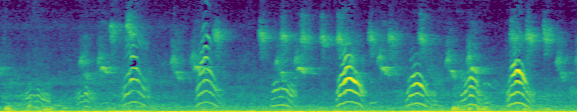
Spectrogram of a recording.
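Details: Little abandoned kittens giving loud, arching, harmonic-rich mews spaced about every second, sharp and clear above a persistent deep background hum.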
